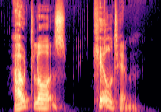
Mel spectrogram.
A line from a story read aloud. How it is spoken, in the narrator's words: sobbed Lady Amory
